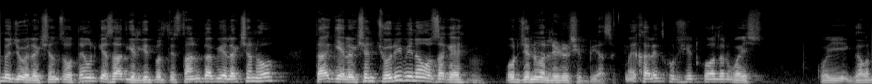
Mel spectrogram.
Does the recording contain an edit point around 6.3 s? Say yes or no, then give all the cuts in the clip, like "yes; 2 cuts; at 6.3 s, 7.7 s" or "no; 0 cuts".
yes; 1 cut; at 6.3 s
